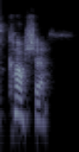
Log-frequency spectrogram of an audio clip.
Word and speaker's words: Kosha: I hope I'm pronouncing your name correctly. – Yes, it's a weird one. It's Kosha.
